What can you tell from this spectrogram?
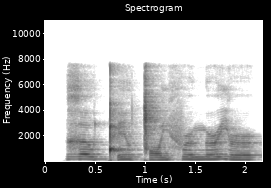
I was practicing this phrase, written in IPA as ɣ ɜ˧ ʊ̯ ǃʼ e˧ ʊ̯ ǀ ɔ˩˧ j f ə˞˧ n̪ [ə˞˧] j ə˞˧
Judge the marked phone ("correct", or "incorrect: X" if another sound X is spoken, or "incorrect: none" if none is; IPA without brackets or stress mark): incorrect: ə˞˧˥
